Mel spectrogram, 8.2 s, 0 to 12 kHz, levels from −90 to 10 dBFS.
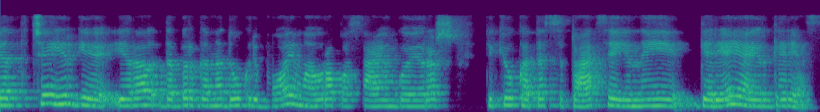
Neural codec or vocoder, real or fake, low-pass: none; real; 7.2 kHz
